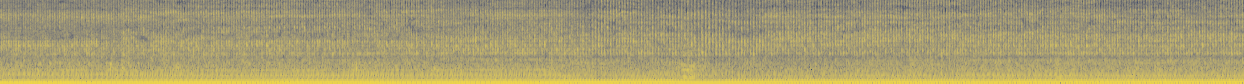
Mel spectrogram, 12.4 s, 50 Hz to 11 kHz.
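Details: Farmall 300 Row Crop, 600-hour tractor, test drive after exhaust manifold replacement (original rusted through) and clutch adjustment, camera on chest rig; steady low even thrum, one brief speed dip around six seconds then smooth again; healthy, TA working.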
